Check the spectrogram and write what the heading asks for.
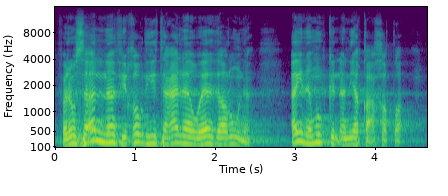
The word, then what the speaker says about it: ويذرون: في الذال لمجاورتها الراء المفخمة، إذن ممكن الذال هذه ننطقها ضا ويضا وهذا خطأ. لماذا؟ لمجاورة الراء لها، والراء هنا مفخمة، إذن نقول ويذرون ولا نقول ويضرون، تمام؟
